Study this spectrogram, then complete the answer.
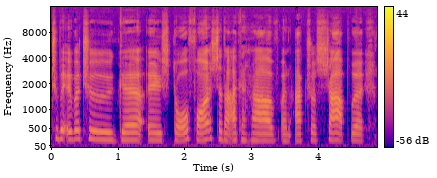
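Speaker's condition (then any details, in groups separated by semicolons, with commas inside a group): Hearing impairment with speech impairment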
